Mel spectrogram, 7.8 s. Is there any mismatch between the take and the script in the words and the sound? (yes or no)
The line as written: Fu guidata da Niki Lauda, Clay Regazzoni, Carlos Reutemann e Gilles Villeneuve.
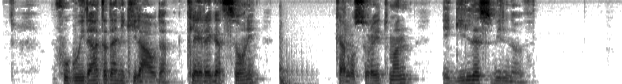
yes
